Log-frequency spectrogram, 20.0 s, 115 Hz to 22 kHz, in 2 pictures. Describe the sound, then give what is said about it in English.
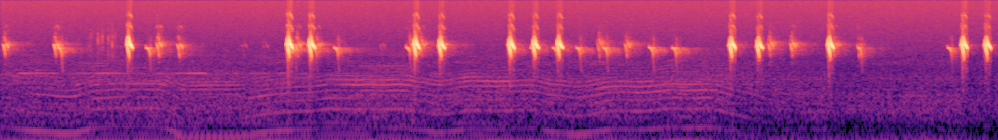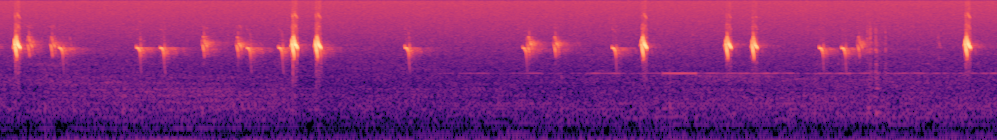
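A bird, recorded as bird 499 during testing, sings in a steady series of short, sharp, high-pitched chirps that come in quick clusters for the whole stretch, with a low murmuring hum underneath during the first few seconds. “Testing now, bird 499.”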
